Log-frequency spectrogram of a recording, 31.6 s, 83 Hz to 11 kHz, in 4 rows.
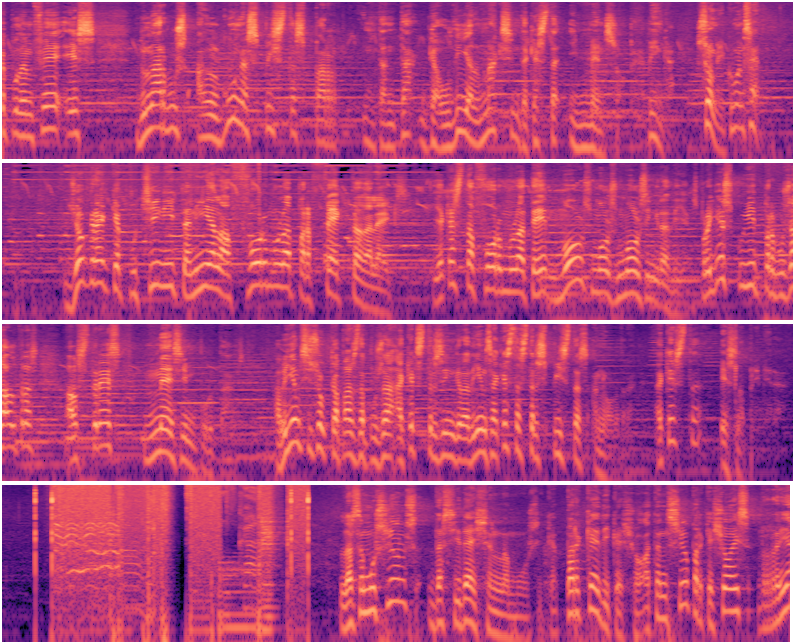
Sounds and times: Speech: 0.0 - 7.6, 8.6 - 23.6, 27.1 - 31.6
Music: 0.0 - 26.8.

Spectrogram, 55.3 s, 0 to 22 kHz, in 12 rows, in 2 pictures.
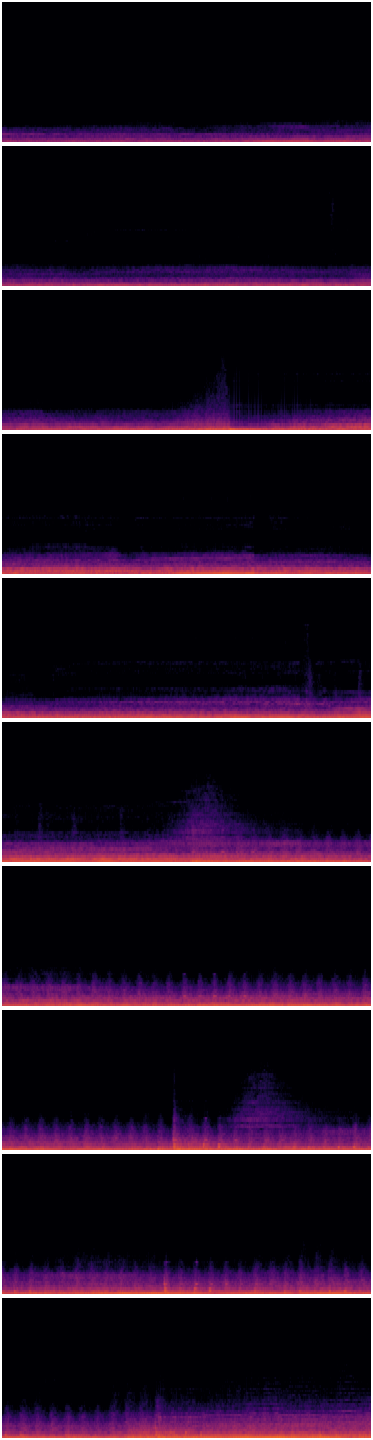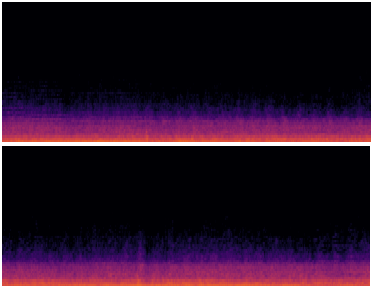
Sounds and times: Soundtrack music: 0.0 - 55.3.

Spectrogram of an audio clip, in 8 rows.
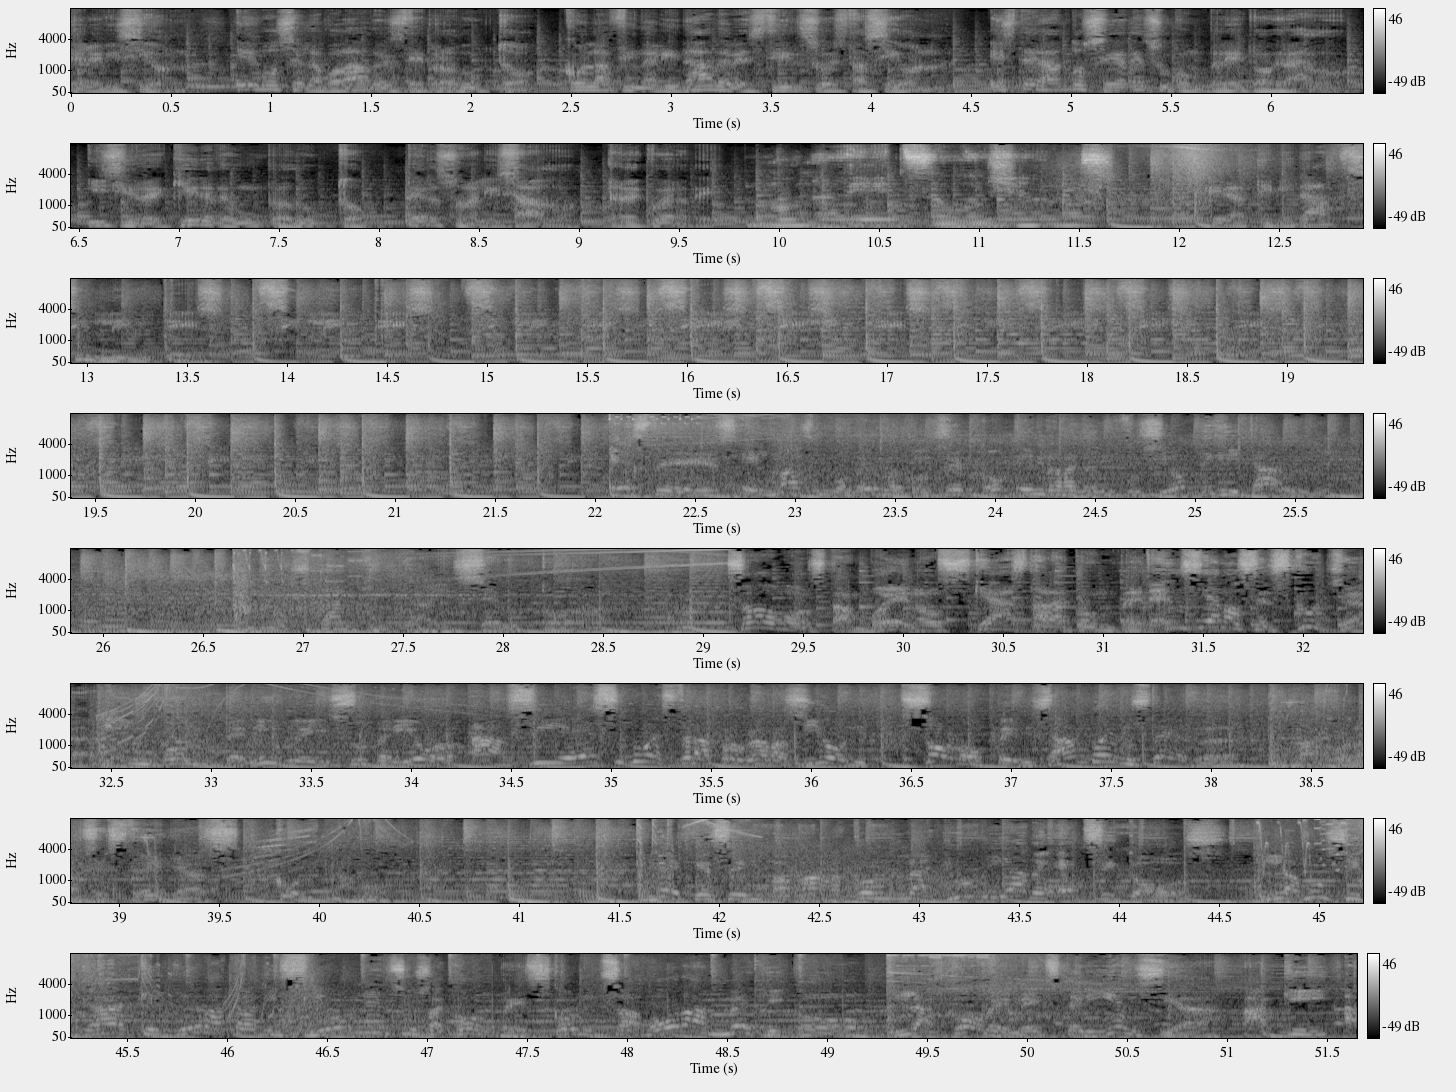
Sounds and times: Speech: 0.0 - 19.2, 22.0 - 25.7, 26.7 - 40.5, 41.6 - 51.6
Music: 0.0 - 51.6.

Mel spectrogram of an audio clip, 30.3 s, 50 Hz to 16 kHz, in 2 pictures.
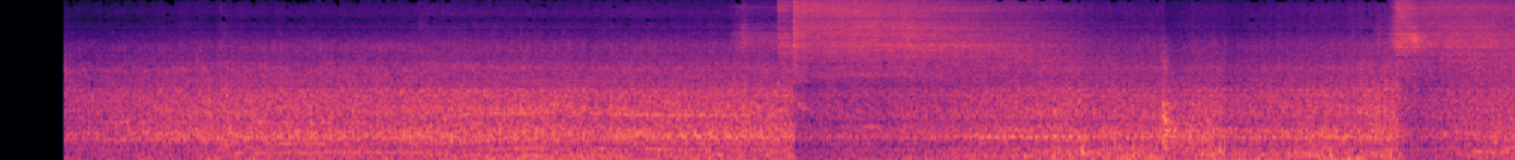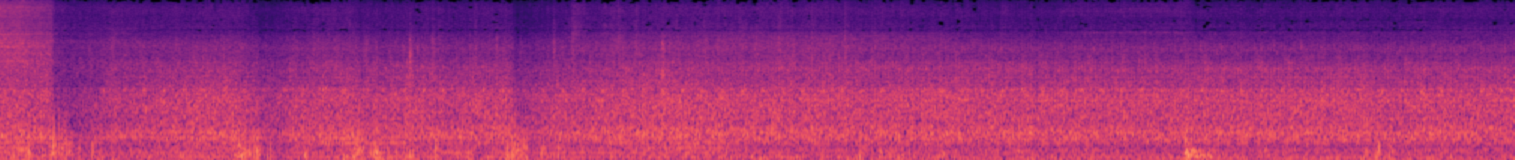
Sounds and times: Hiss: 7.3 - 11.0, 13.8 - 15.8.

